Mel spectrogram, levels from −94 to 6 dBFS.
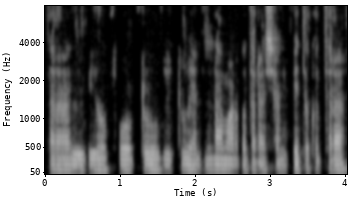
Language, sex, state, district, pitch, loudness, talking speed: Kannada, male, Karnataka, Bijapur, 95 Hz, -31 LUFS, 120 wpm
